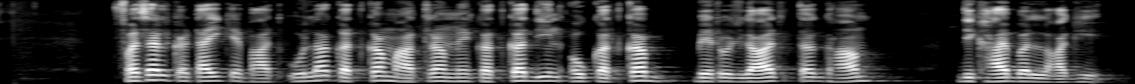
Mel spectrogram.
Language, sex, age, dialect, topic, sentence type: Chhattisgarhi, male, 25-30, Central, agriculture, question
